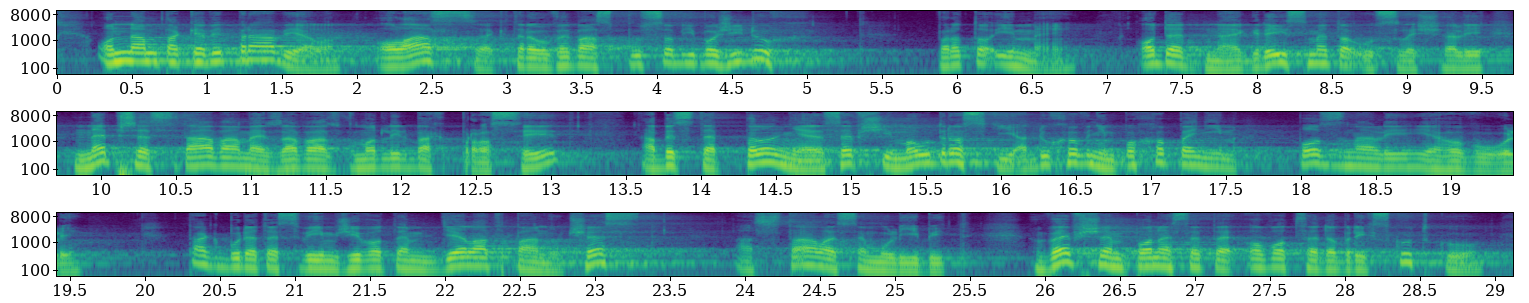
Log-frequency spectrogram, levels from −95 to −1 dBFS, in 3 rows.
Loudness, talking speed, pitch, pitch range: -22 LUFS, 115 wpm, 125 Hz, 105-155 Hz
